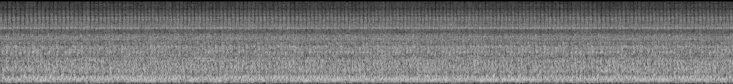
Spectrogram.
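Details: Johnson/Evinrude 25 to 35 hp two-stroke outboard conversion, idling in a test barrel after low-speed timing sync, fuel pump and bypass cover swap, loose mounting screws tightened; steady, even buzzing idle, no misses or knocks; sounds healthy.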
